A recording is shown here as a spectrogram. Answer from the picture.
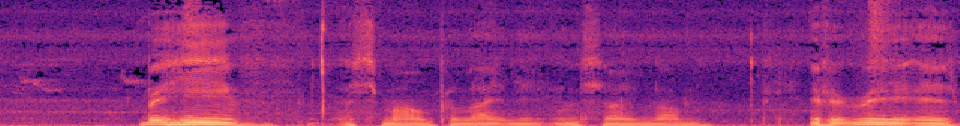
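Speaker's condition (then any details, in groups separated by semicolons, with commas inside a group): ALS; progressive incurable, first sign trouble playing guitar, left arm affected, will eventually destroy movement and breathing; symptoms noticed last year, neurologist said likely ALS, still able to cycle long distances; voice already affected by condition, used to be fairly soft-spoken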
